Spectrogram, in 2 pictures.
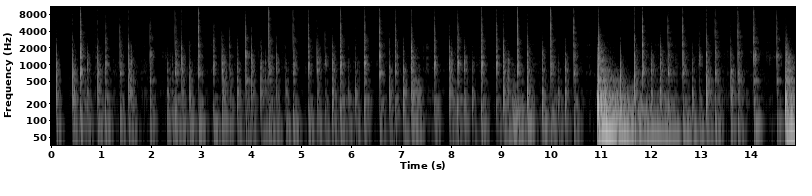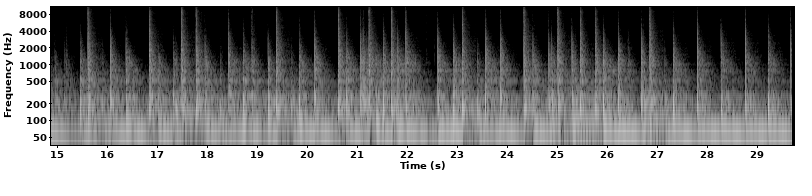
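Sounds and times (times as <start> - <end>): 
drum solo with sticks: 10.9 - 13.6, 14.7 - 29.7.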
